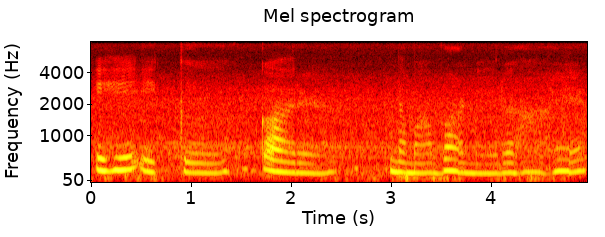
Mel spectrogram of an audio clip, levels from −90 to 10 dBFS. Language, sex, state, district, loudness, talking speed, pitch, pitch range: Punjabi, female, Punjab, Kapurthala, -20 LUFS, 85 wpm, 220 Hz, 205-240 Hz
